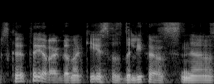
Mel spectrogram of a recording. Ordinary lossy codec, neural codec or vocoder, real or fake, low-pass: AAC, 32 kbps; none; real; 7.2 kHz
